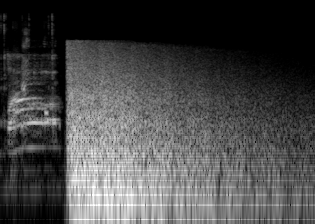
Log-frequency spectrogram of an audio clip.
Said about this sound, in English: Oh, is that is mm. the whole bunch of explosions going around in here.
